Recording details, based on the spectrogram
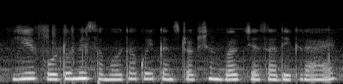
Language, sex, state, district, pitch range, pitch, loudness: Hindi, female, Arunachal Pradesh, Lower Dibang Valley, 225-255 Hz, 235 Hz, -14 LUFS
